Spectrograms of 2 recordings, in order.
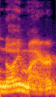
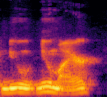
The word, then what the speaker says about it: Neumeyer: newmeier i was pronouncing neymar because i love german descent so i when i see an neu i when i see an eu i think oy instead of um but it's newmeier um and he is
